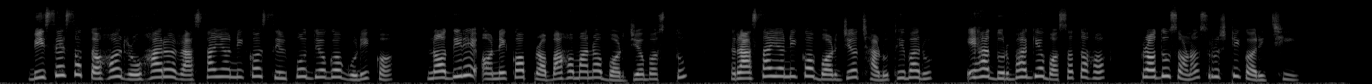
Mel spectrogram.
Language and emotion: Odia, neutral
